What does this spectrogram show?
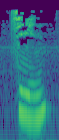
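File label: "仅", Mandarin Chinese; chinese-flashcards; hsk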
